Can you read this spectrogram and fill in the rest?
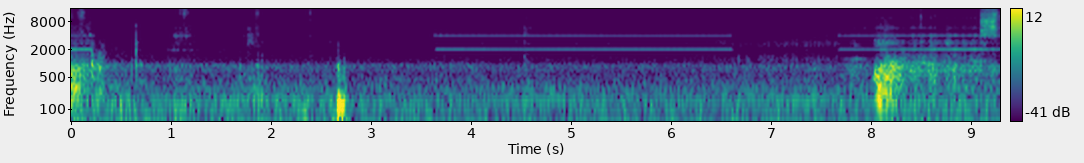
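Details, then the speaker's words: HP EliteBook 840 G4 with no power: multimeter in beep mode on the 5V power rail gives a steady high beep, so the rail is shorted to ground. "beeping as you can hear. That means this power rail short to ground."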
